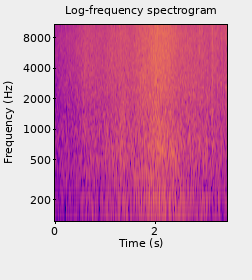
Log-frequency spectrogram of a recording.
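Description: Ocean surf rushes steadily, a broad wash of breaking waves that swells to a peak around the middle and eases slightly, with no voices.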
